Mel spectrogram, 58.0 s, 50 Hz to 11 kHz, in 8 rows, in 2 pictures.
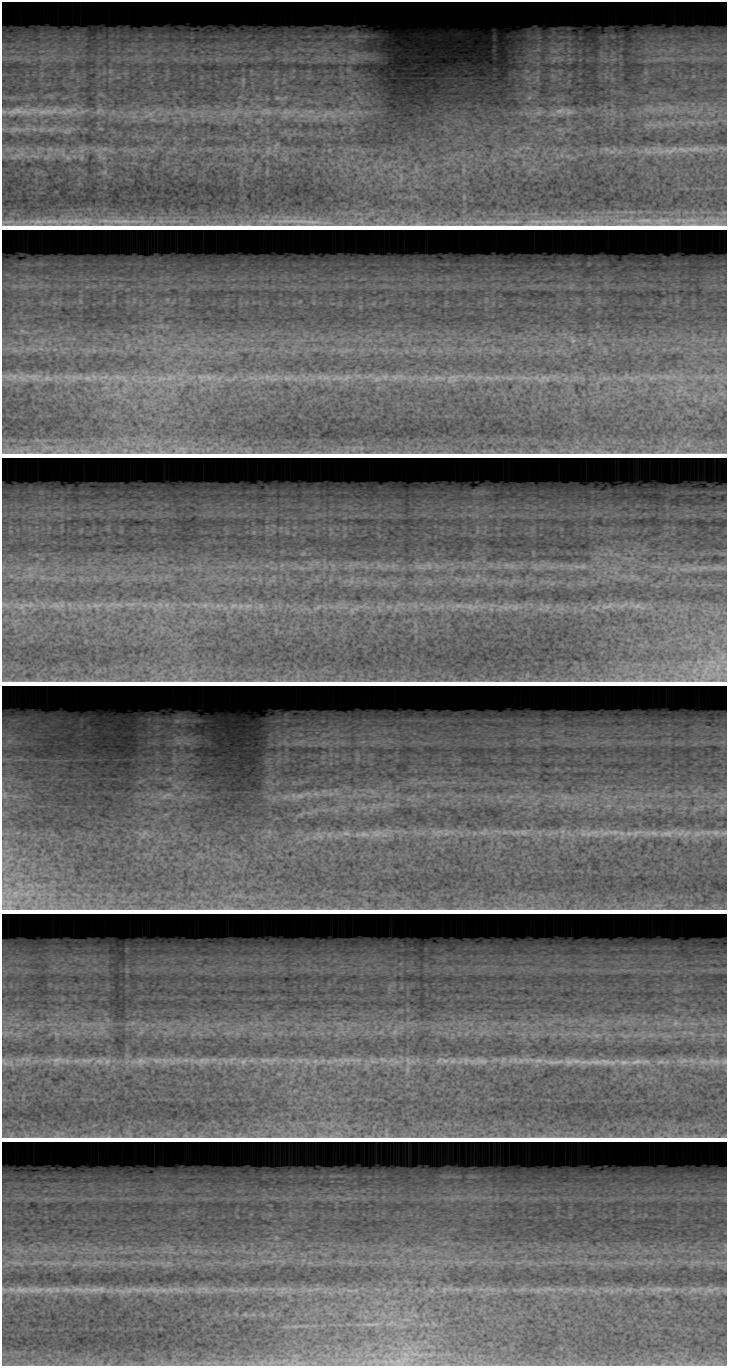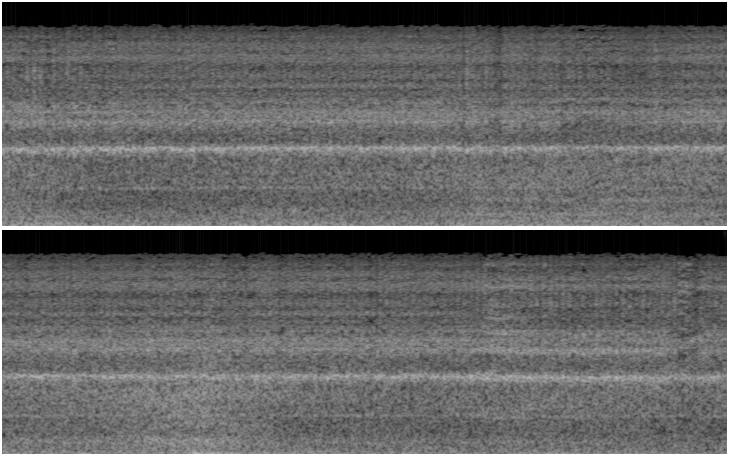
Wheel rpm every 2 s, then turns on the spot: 130, 100, 60, 160, 160, 160, 160, 160, 160, 150, 120, 40, 120, 160, 160, 160, 160, 160, 160, 160, 160, 160, 160, 160, 160, 160, 160, 160, 160.
none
